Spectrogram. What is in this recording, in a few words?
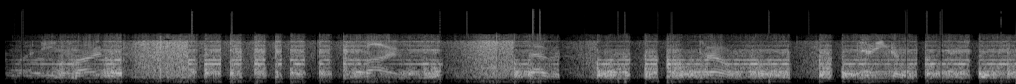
Letter Numbers, 4724 kHz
